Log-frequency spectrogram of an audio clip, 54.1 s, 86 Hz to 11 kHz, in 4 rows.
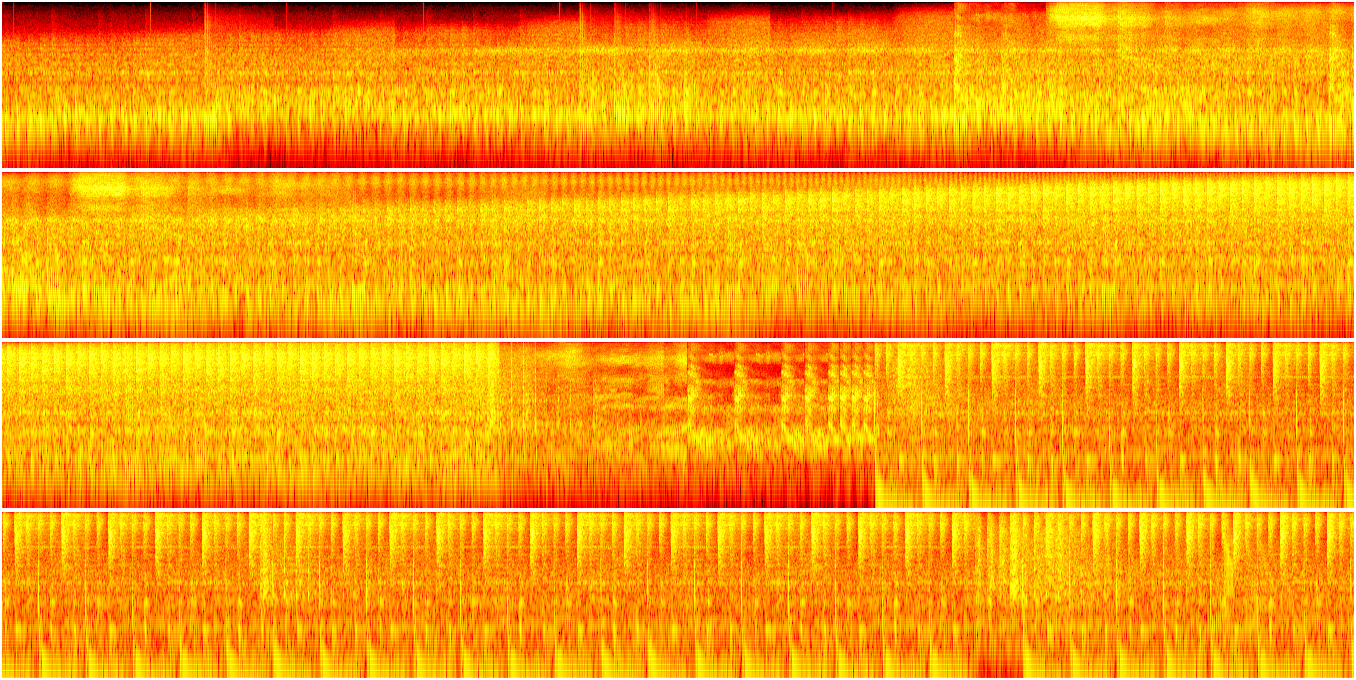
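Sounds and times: techno music: 0.0 - 54.0
kick drum and bass: 3.9 - 32.7, 34.8 - 54.0.

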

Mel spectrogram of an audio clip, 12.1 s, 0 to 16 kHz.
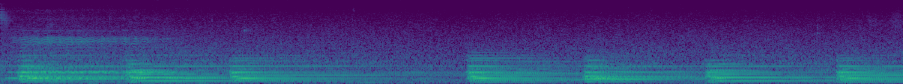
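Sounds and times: grand piano chords: 0.0 - 12.0.

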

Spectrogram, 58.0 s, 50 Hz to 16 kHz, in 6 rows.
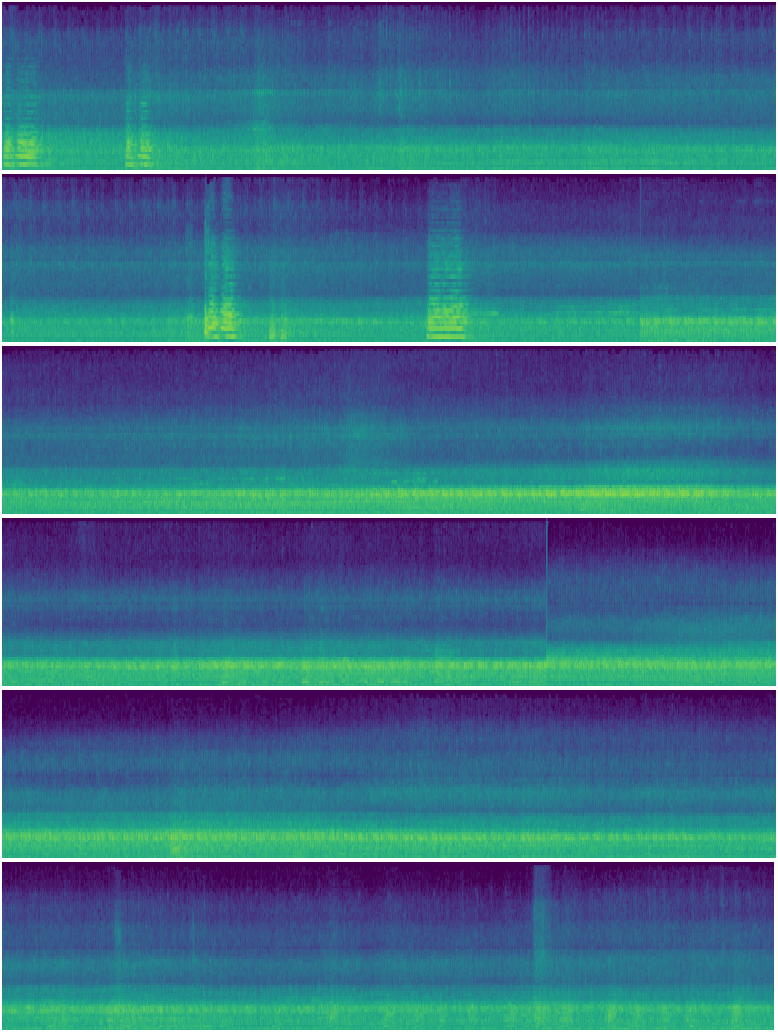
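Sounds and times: bus engine idling: 0.0 - 58.0
short vehicle horn blasts: 15.0 - 15.9.

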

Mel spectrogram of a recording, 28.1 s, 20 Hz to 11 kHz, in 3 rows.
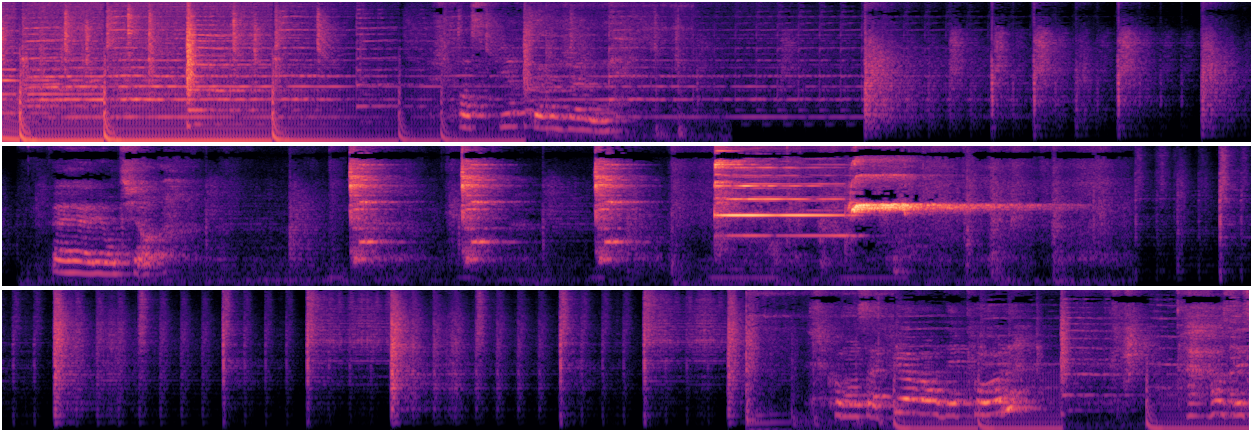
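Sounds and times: long timer tone: 12.0 - 17.2
timer short beeps: 12.0 - 17.3.

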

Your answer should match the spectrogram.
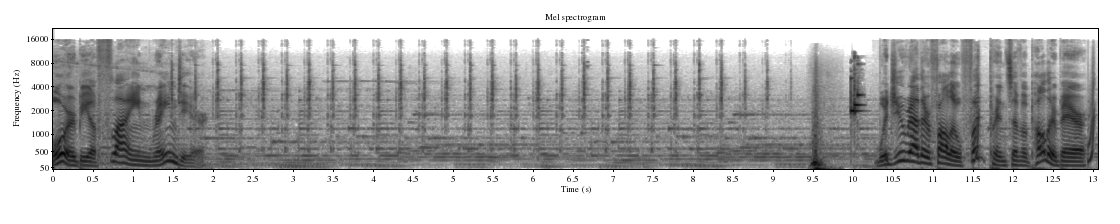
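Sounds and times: soft background music: 0.0 - 13.0
fast clock ticking: 1.4 - 9.3.

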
